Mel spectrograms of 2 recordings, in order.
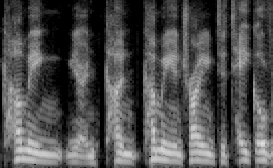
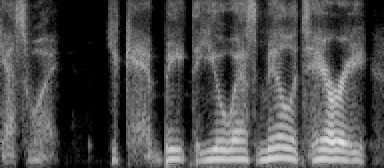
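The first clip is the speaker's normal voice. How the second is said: stage whisper close into the microphone; 4 semitones higher than usual. Imitating Joe Biden speaking into a microphone: imitating Joe Biden whispering. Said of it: "whispering into the microphone".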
